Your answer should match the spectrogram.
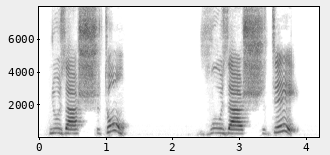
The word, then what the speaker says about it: achetons: And this is pronounced nous achetons, vous achetez. There's an e, it's barely perceptible. Achetons. Acheter, if I exaggerate it, but really you just kind of gloss over that vowel sound.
